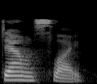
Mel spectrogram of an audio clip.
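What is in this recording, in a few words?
"downslide", English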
